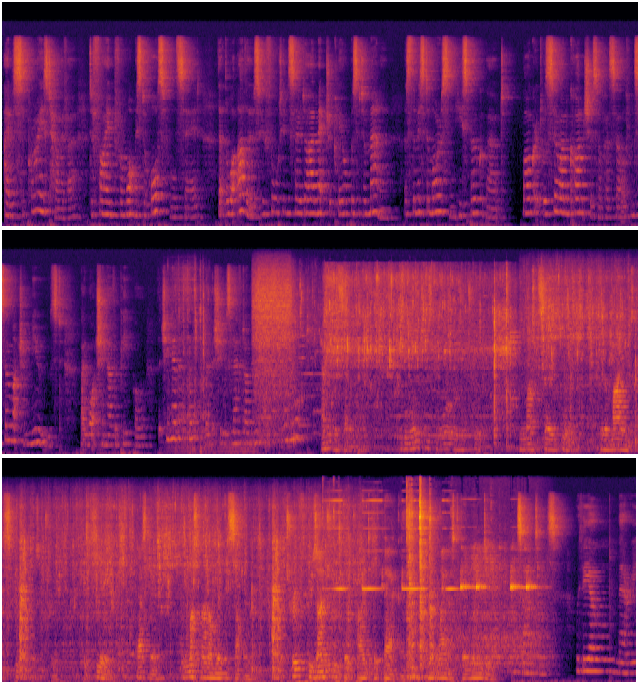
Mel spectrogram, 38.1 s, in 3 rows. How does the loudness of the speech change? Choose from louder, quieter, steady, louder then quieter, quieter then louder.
louder.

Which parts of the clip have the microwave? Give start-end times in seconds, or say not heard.
31.8-36.4.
